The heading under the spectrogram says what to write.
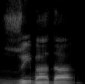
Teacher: জ অক্ষর জিহ্বার আগা থেকে মোটা করে পড়তে হয়।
